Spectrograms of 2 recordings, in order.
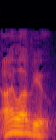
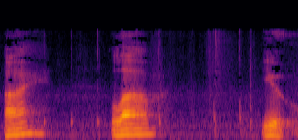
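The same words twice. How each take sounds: First: Said in the usual way. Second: Soft, slow, with a long pause before each word; slow tender I love you. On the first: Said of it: "All right?". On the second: Shown as a demonstration. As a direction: let every word of I love you land on its own, gently. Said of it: "these are dangerous".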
